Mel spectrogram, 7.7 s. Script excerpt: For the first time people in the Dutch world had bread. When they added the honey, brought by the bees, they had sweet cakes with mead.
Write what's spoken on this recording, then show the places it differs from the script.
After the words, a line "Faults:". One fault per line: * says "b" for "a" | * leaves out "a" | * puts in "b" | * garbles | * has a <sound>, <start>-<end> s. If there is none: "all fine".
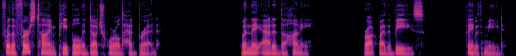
For the first time people the Dutch world had bread. When they added the honey, brought by the bees, they with mead.
Faults:
* leaves out "in"
* leaves out "had sweet cakes"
